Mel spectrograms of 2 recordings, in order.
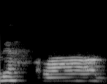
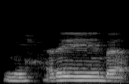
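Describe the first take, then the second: First: The long vowel is a clear open a. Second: The long vowel is tilted toward e. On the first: "bil fathah" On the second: "Jadi imalahnya bagaimana?"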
